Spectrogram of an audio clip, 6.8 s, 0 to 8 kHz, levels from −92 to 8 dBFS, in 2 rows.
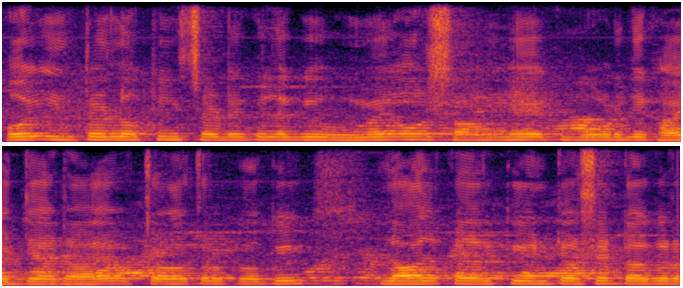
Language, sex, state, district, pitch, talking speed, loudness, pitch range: Hindi, male, Haryana, Rohtak, 155 Hz, 195 wpm, -18 LUFS, 150-160 Hz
